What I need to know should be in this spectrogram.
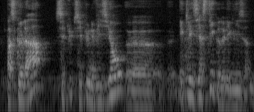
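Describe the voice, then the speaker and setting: With audible room echo and noticeable background noise, a man speaks at a fairly slow pace with lively intonation. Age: 70s. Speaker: retired journalist and author giving a talk. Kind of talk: lecture with audience questions. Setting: conference hall with audience. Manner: halting, many fillers and repetitions.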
